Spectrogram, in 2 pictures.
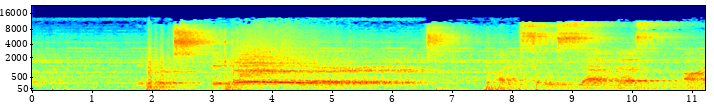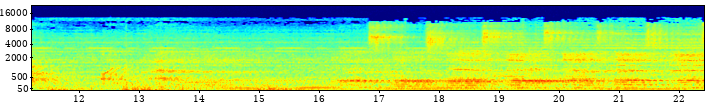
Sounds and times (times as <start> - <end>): Scary music: 0.0 - 22.4.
